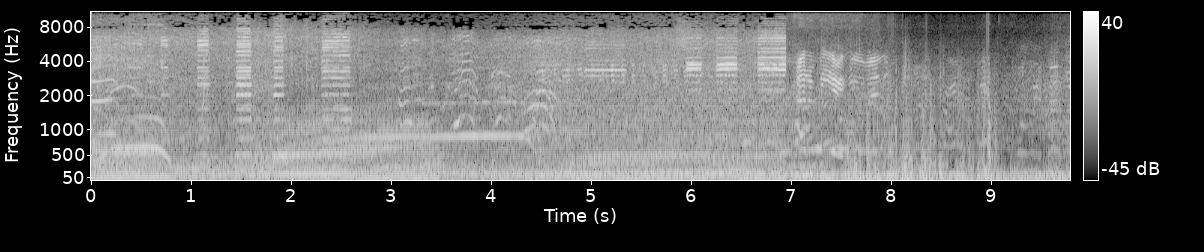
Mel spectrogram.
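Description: Traffic drives past on a road close by.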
